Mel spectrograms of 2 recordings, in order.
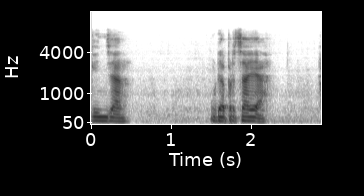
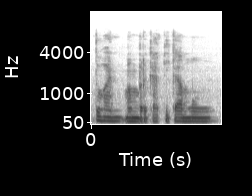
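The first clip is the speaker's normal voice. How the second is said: soft, lowered, tender reply; gentle blessing; 5 semitones lower, 8 dB quieter than usual. Acted. Wife calming an angry husband, soft and gentle. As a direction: bless them softly to calm them. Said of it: "Jawaban yang lemah lembut".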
